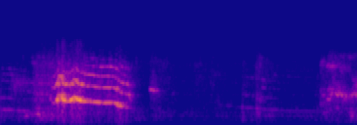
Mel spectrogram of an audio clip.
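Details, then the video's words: Dog howling while its owner was out at the shop for about ten minutes: one long, wavering howl rising then sliding down, followed by short quiet whimpers and a rougher yelp at the end. "DOGS HOWLING"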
